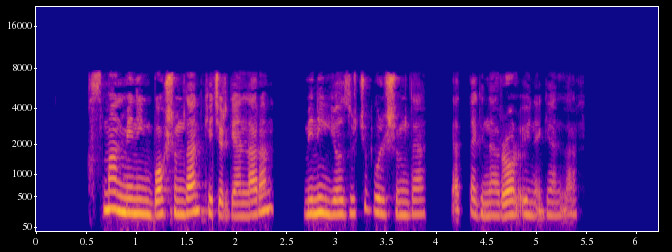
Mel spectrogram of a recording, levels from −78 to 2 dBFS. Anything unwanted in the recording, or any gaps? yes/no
no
